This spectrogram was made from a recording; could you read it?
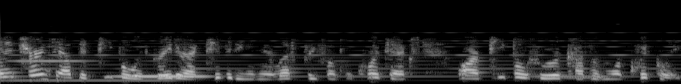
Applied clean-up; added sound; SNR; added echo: classical method log-MMSE.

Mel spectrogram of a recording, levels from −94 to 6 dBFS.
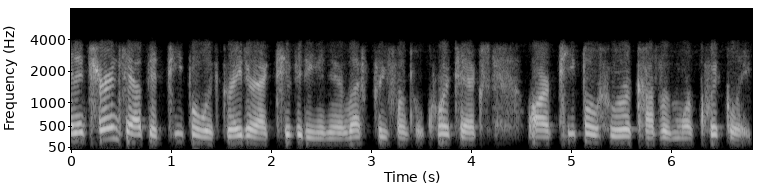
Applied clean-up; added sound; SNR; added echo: neural mask model Resemble Enhance denoiser.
